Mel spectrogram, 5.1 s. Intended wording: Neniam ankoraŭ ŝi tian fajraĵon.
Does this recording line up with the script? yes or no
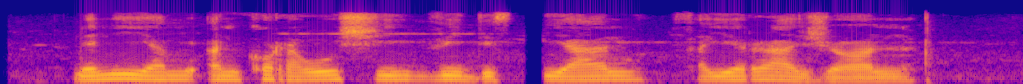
no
